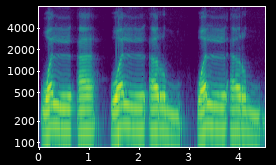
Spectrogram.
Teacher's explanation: Sebagaimana pada kata ard ini, a tetap menjadi a. Wal ard, huruf dhad tebal, huruf ra pun tebal.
